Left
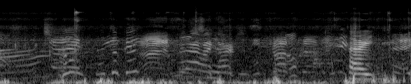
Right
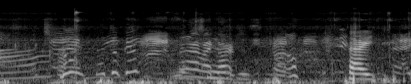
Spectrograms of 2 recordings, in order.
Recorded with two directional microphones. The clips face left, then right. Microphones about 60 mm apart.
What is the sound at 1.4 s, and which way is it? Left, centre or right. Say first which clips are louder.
Speech: right 1 dB; centre.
